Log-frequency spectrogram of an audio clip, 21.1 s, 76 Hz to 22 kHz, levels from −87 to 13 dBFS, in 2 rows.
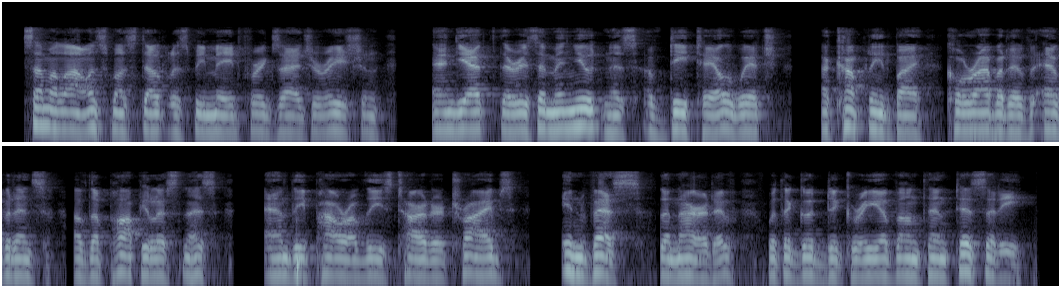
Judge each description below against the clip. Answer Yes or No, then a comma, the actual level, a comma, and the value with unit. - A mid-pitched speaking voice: No, low, 120 Hz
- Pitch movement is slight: Yes, narrow, 2.0 semitones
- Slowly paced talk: Yes, slow, 115 wpm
